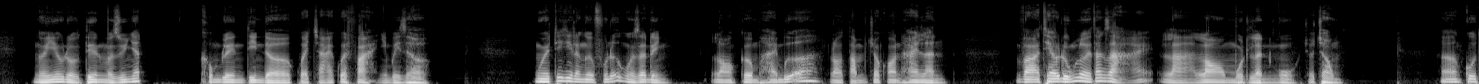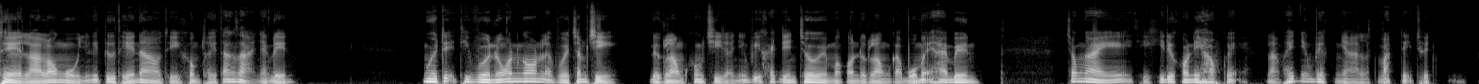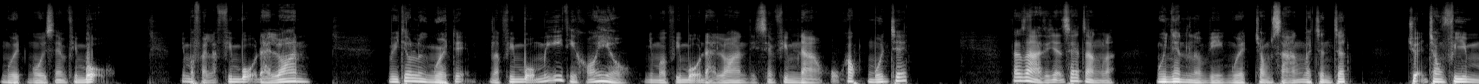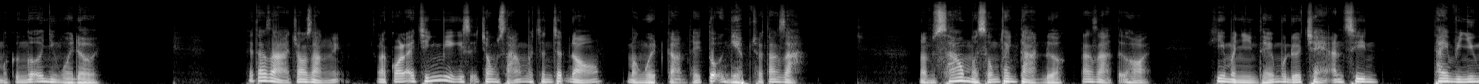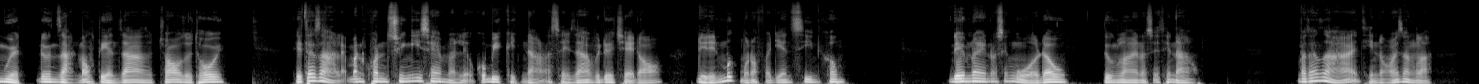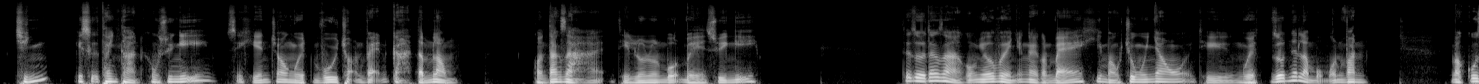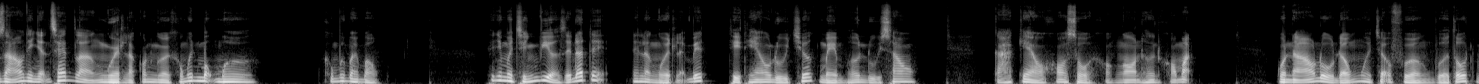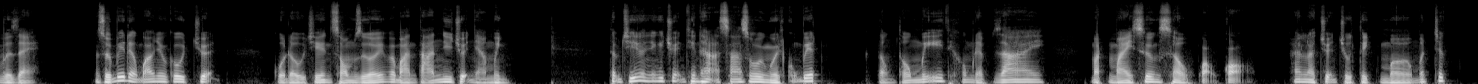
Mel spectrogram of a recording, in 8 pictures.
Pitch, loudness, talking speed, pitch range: 105 Hz, -15 LUFS, 235 wpm, 90-120 Hz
